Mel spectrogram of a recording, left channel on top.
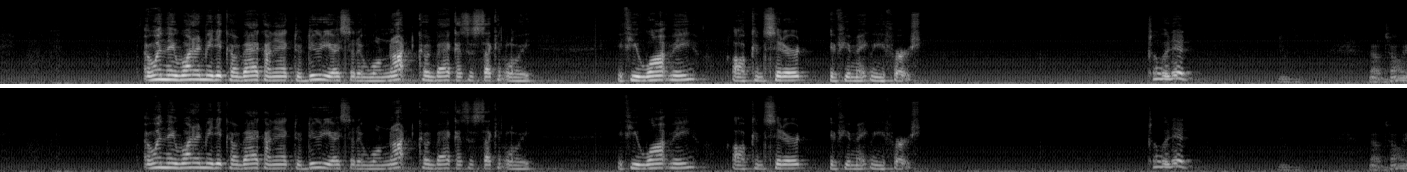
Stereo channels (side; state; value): right; quieter; 7.4 dB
